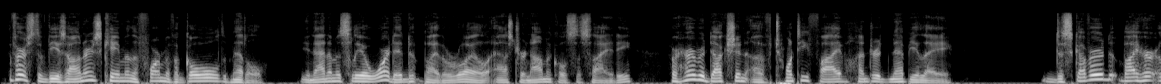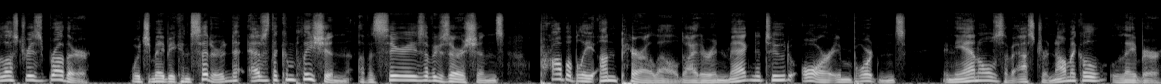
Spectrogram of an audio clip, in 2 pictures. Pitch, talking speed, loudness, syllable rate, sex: 135 Hz, 150 wpm, -18 LUFS, 5.5 syllables/s, male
